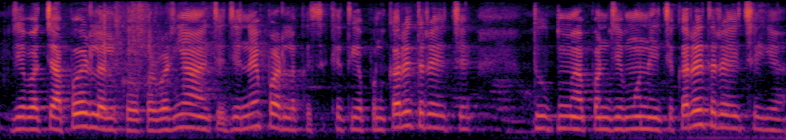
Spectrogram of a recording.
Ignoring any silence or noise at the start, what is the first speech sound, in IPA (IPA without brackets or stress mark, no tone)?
d͡ʒ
